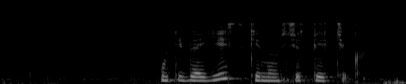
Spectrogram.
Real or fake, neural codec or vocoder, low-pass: fake; codec, 16 kHz, 16 kbps, FunCodec, trained on LibriTTS, 50 frames a second; 7.2 kHz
